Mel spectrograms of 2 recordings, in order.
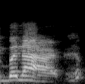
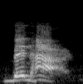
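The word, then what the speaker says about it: Bernhard: It's supposed to be Bernard, but it kind of spelled like Ben Hard.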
